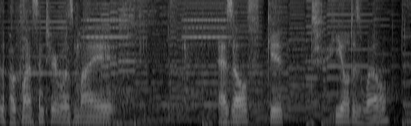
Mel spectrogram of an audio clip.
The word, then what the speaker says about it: Azelf: not spell that right it's uh as elf i've been saying it wrong for like 20 years or something like that i've always called it as left i have been mixed this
